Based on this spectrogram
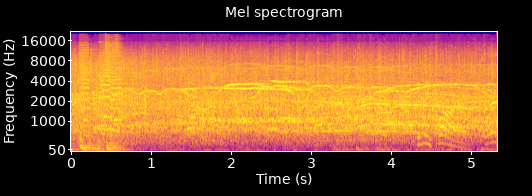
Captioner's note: cheering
